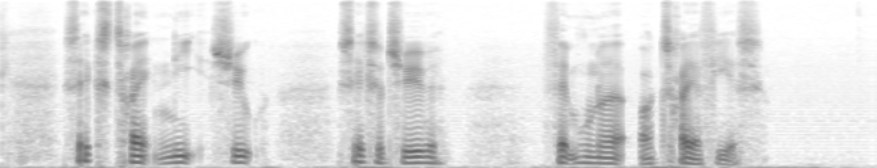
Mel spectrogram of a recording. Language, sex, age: Danish, male, 34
